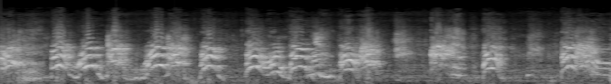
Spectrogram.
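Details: Pair of Yorkshire Terriers, Buddy and Elmo, attacking a radio-controlled truck; rapid, high, piercing barks come roughly once a second in uneven bursts, harsh and excited, with little else audible.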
